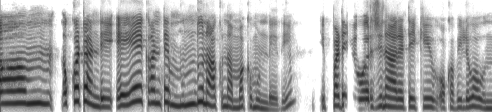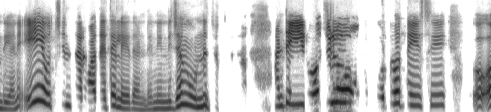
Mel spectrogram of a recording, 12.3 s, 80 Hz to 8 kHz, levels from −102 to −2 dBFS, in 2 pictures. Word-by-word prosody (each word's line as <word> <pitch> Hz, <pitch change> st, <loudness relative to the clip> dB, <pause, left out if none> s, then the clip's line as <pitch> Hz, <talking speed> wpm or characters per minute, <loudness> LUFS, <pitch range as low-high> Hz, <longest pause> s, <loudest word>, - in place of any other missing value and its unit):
ఆహ్, 315 Hz, 0 st, +6 dB, 0.3 s
హ్మ్. 315 Hz, -, +1 dB, 0.4 s
ఒకటండి. 315 Hz, -12 st, +3 dB, 0.2 s
ఏఐ 340 Hz, +8 st, +4 dB
కంటే 330 Hz, +1 st, 0 dB, 0.2 s
ముందు 295 Hz, +6 st, 0 dB
నాకు 245 Hz, -2 st, -1 dB
నమ్మకముండేది. 200 Hz, -5 st, -7 dB, 0.5 s
ఇప్పటికి 260 Hz, -2 st, -3 dB
ఒరిజినాలిటీకి 225 Hz, 0 st, -1 dB, 0.2 s
ఒక 205 Hz, -, -16 dB
విలువ 210 Hz, +3 st, -5 dB, 0.2 s
ఉంది 180 Hz, -2 st, -8 dB
అని. -, -, -10 dB
ఏఐ 380 Hz, +1 st, +5 dB
ఒచ్చిన 275 Hz, -1 st, -12 dB
తర్వాతయితే 220 Hz, +3 st, -3 dB
లేదండి. 170 Hz, -3 st, -10 dB
నేను 175 Hz, 0 st, -9 dB
నిజంగా 260 Hz, +8 st, -1 dB
ఉన్నది 260 Hz, +4 st, -3 dB
జెప్తున్నా. 455 Hz, +3 st, -23 dB, 0.4 s
అంటే, 255 Hz, +6 st, 0 dB
ఈ -, -, +9 dB
రోజుల్లో 340 Hz, +4 st, +4 dB
ఒక 290 Hz, -, -4 dB, 0.3 s
ఫోటో 300 Hz, +6 st, -1 dB, 0.2 s
తీసి 270 Hz, 0 st, -4 dB, 0.5 s
ఓహ్! -, -, -3 dB
250 Hz, 140 wpm, -22 LUFS, 215-310 Hz, 0.5 s, ఈ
